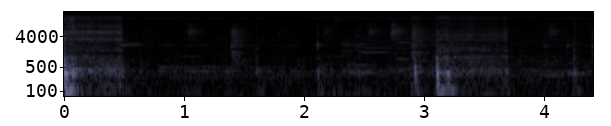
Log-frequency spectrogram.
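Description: Embroidery thread being drawn through fabric stretched in a hoop: a short swish at the start, the loudest sound, and another about three seconds in. Soft background music plays under it.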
